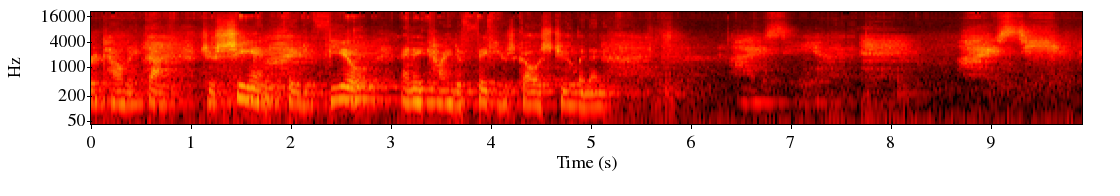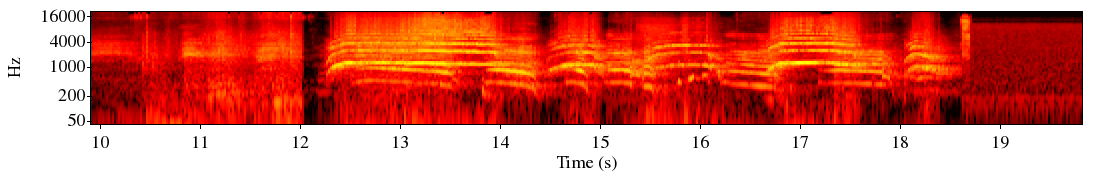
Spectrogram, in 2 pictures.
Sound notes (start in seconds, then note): 12.2 both screaming; 15.7 couple giggles; 17.0 both screaming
